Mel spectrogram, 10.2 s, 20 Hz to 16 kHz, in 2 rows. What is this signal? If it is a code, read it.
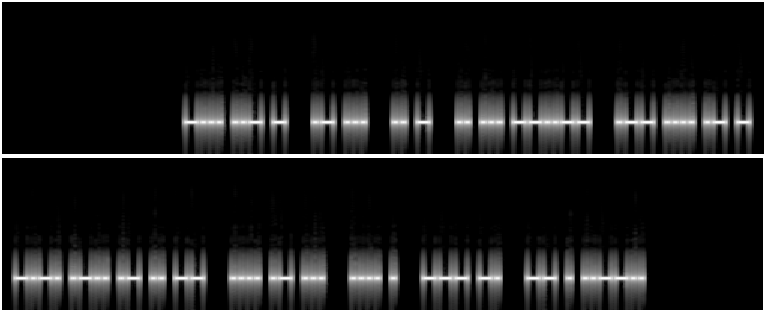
Morse code, heard as a keyed tone, about 44 wpm, 700 Hz. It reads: BUT AS IT IS, WHAT CLAIM HAS HE ON ME?
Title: Sentences from Top 1500 Words 45wpm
